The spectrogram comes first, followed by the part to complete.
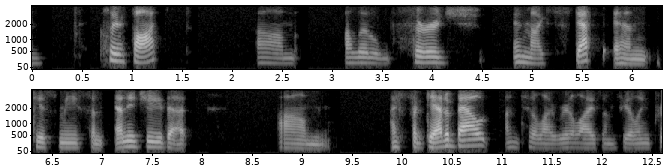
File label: Audio Testimonial B12 Patch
